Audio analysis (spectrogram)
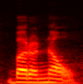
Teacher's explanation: even though the transliteration ends with the m with a little curly q on the top U it's actually a nasal sound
